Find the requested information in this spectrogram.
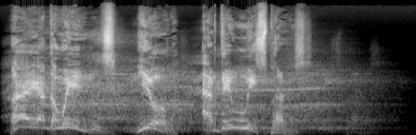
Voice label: Male Elemental Emote Start; CThun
